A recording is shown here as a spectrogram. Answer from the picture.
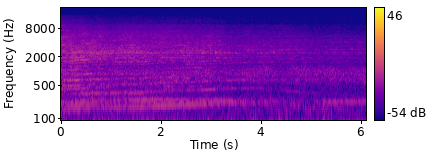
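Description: A 100cc two-stroke racing kart engine held at high revs on the track. Its steady note rises slightly over the first couple of seconds, then fades as the kart pulls away.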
